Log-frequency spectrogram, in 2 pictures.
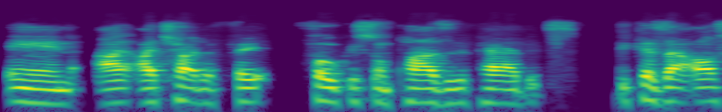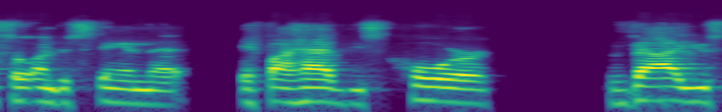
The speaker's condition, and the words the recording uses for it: Stuttering. Sometimes I think thoughts, I'll start a sentence and I'll hold it back, rather than just letting it all spill out.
